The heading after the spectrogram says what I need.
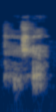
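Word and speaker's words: tusche: Are there any alternate pronunciations? This is just Tusha.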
